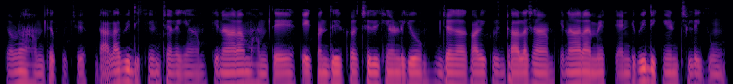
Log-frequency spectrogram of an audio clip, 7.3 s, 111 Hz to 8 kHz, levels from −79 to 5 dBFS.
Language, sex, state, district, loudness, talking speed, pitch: Hindi, male, Uttarakhand, Uttarkashi, -35 LUFS, 235 wpm, 100 Hz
